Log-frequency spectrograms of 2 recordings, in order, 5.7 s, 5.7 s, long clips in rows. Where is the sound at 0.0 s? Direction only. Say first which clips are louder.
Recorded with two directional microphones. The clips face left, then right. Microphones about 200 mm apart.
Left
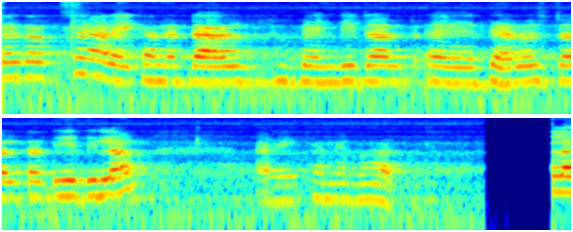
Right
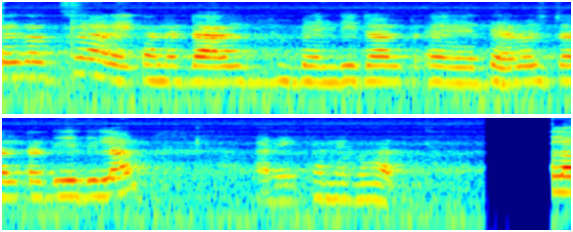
Even; 10° left (ahead or behind).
